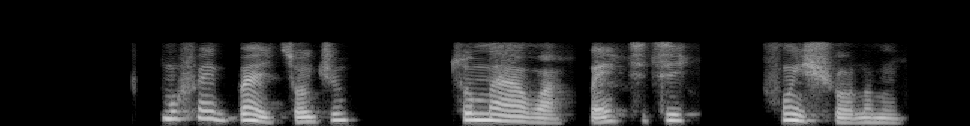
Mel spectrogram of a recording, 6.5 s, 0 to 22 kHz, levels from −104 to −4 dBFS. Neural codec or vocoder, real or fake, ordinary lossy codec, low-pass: codec, 16 kHz in and 24 kHz out, 1 kbps, XY-Tokenizer; fake; none; 5.4 kHz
